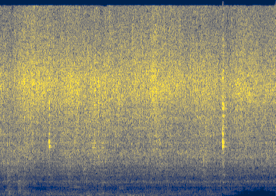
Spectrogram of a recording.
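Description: Sliced onions and tomatoes sizzling in hot oil in a pressure cooker as they are stirred and sautéed with salt, a steady frying hiss. A couple of light clicks come through, one about a second in and a sharper one near the end.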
